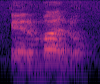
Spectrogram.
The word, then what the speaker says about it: hermano: The word for brother is mano starting with H or ae mano.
